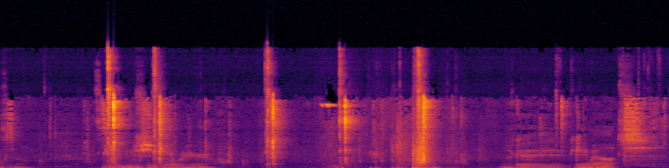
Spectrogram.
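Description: Scattered clicks and knocks of plastic and metal parts as an Apple Extended Keyboard II is handled with its keycaps off, with the sharpest knock about six seconds in. A man's low voice mumbles in between, without clear words.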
